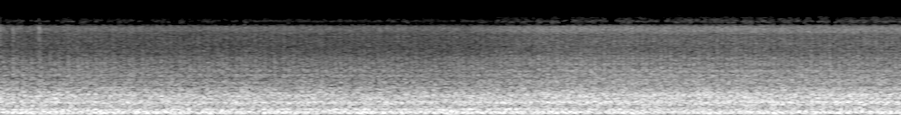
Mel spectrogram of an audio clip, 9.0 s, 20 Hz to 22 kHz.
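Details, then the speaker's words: 2001/2002 Toyota Tacoma 3.4 V6, automatic, idles roughly with a lumpy low beat, shaking, odd noise and heavy smoke; first thought a valve, now unsure, possibly rod, misfire at idle. "como pueden ver la camioneta tiene un tembeleque y un ruido extraño y avienta bastante humo primero pensamos que es una válvula pero ahora no creo porque creo que es bastante humo"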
